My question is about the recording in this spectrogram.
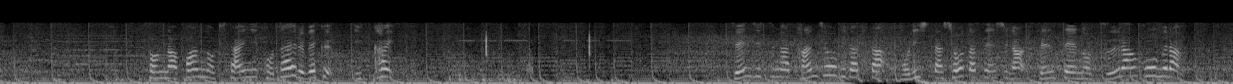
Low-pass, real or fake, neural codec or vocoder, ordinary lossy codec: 7.2 kHz; real; none; none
